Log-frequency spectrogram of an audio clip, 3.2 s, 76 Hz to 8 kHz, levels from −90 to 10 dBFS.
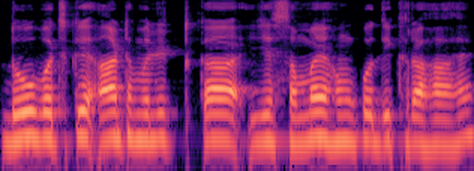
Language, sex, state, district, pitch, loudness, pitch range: Hindi, male, Chandigarh, Chandigarh, 175 Hz, -16 LUFS, 170-185 Hz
